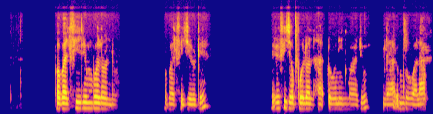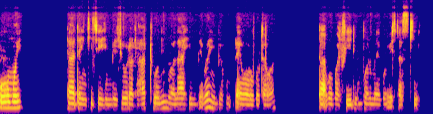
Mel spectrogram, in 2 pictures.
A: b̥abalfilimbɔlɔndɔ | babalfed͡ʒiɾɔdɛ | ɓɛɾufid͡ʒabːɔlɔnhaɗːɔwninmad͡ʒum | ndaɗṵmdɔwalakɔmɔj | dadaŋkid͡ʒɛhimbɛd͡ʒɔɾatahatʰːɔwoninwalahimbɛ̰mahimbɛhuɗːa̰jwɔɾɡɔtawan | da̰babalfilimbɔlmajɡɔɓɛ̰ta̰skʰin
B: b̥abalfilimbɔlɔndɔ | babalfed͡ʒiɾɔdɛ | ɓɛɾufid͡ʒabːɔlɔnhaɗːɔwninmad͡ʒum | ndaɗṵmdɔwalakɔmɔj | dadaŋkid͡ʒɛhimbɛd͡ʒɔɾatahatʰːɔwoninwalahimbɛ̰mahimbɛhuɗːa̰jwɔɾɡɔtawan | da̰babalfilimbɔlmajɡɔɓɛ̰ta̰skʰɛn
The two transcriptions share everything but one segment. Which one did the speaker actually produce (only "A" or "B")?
A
